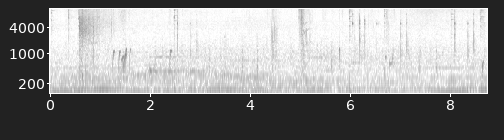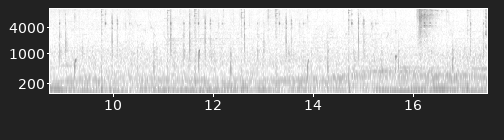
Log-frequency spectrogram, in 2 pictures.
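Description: A pickaxe clinks sharply against rocks again and again in a video game.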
